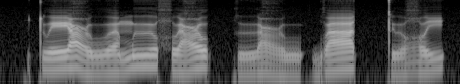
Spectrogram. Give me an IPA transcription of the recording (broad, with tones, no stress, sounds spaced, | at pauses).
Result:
tʷ eː˧˥ ʕ uː˩˧ ɐ̯ m ɯː˥ χʷ ɛ˧ ʕ o˥ kː ɯː˩˧ ʕ uː˩ ʔ ɡʷ aː˧˥ tː ɯ˩˧ ʁʷ i˧˥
